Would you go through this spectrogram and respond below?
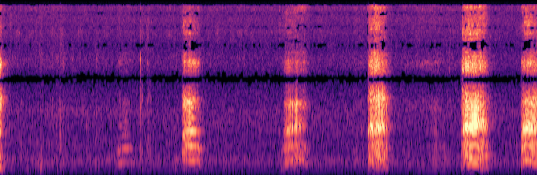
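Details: Puppy with five short, harsh, dry coughs or hacks about a second apart; the vet said sore throat, but the owner suspects kennel cough.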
